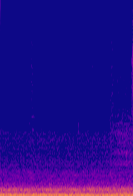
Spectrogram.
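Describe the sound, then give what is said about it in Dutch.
Low engine and road rumble inside a car driving to Naaldwijk, a constant dull drone that stays even throughout with no talking. “Ik rij nu naar Naaldwijk.”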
